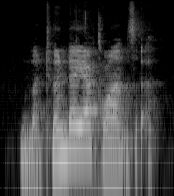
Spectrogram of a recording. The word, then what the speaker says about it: Matunda ya Kwanzaa: Matunda ya Kwanzaa. – God, I'm so white. Which means... – That's pretty good. Swahili is pronounced pretty much how it's spelled.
